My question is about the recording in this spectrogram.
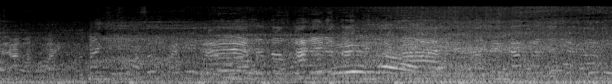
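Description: Street sounds: voices calling out loudly for a few seconds in the middle, over a steady low rumble of motorcycle engines.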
